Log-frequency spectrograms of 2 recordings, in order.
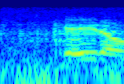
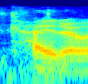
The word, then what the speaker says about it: Kaido: Cato and I need to talk. Uh-oh. Poor Kato. Or Kaido, I mean. We refer to him as Kaido, and I'm assuming that Hal is just mispronouncing his name.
